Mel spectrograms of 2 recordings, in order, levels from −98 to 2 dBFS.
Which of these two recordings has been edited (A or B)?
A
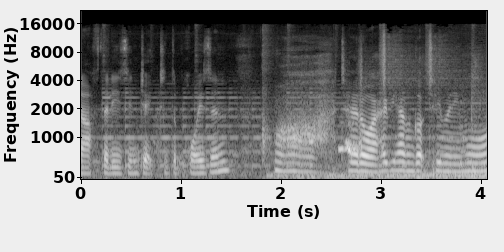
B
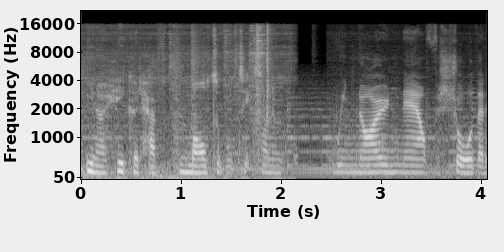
B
